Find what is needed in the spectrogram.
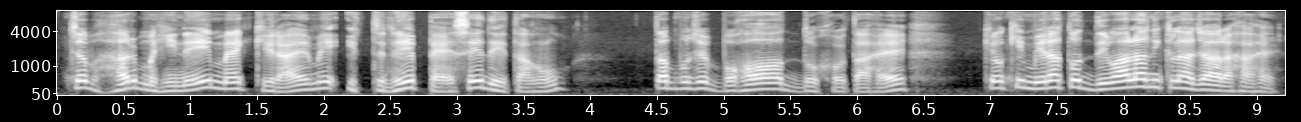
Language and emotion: Hindi, sad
